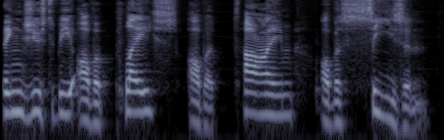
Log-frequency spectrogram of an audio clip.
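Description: A man's voice: on the high side, expressive, takes it slowly, fairly bright tone. A man hosting a livestream, musing about food and often stumbling and repeating words. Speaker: streamer host. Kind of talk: casual livestream talk.

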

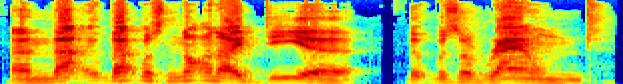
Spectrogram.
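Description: A podcast co-host from the North of England who speaks in a neutral English accent. His voice sits at a middling pitch, and he talks in a loose, rambling way, often restarting his sentences. It's a relaxed discussion rather than a formal broadcast. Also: moderate pace. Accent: General English. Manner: rambling, self-correcting. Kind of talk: casual political discussion.

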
